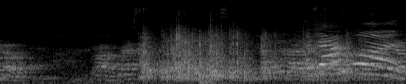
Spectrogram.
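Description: Young children's voices while playing, without clear words, ending in high-pitched falling vocal sounds in the last second.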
